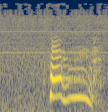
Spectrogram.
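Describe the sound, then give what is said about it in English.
A dog named Tramp lets out one short, high-pitched whine that holds briefly and then slides downward in pitch, fairly loud against a quiet background, with no one talking. “Either bark or attack something. Don't just whine.”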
